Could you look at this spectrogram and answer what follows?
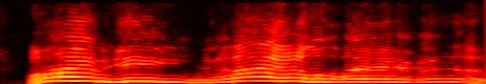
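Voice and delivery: mock a helpless damsel whining; whiny helpless girl. Reviewer mocks a passive captive girl, high whiny voice. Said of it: "sitting on her ass going".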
